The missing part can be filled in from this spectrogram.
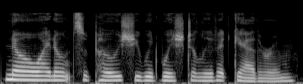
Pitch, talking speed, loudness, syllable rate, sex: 180 Hz, 220 wpm, -18 LUFS, 5.2 syllables/s, female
